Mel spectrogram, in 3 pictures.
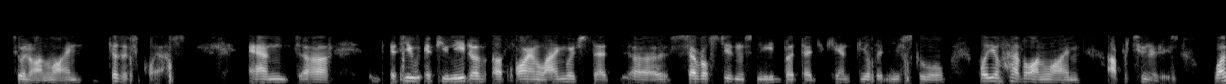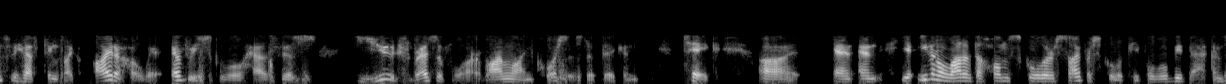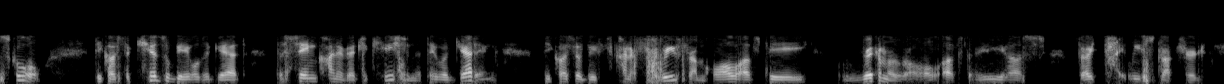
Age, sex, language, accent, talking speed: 60-79, male, English, American, 175 wpm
